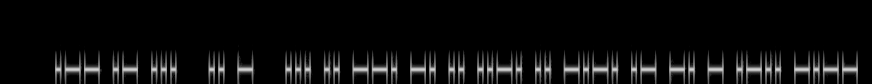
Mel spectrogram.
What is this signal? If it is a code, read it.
Morse code, heard as a keyed tone, about 25 wpm, 700 Hz. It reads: WAS IT SIGNIFICANTLY
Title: Sentences from Top 1500 Words 25wpm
